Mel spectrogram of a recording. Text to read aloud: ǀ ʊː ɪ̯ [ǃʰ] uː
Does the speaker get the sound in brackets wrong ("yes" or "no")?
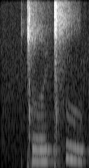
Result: yes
